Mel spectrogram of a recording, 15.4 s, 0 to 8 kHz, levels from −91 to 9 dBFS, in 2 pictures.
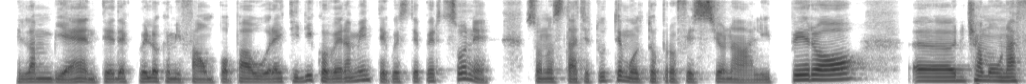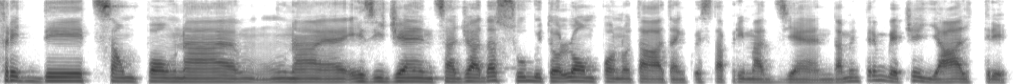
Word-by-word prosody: l'ambiente 100 -1 -2
ed 95 - -2
è 105 - -3
quello 110 +2 0
che 110 - -7
mi 100 - -4
fa 95 - -1
un 90 -1 -4
po' - - -5
paura. 100 -1 -1
E - - -5
ti 115 +2 -7
dico, 160 +4 -1
veramente, 125 +10 -3
queste 105 0 -4
persone 130 +10 -2 0.2
sono 105 -1 -1
state 100 -3 +2
tutte 135 +4 -4
molto 105 -8 -2
professionali 90 -4 +1
però, 175 +3 +5 0.3
uhm, 130 0 +3
diciamo 140 +2 0
una 130 -1 +2
freddezza, 130 -1 +4
un 120 -2 -4
po' 120 +2 +2
una 110 -1 0
una 105 +1 -3
e 105 0 -2
esigenza, 115 -1 +2
già 120 +2 +2
da 140 +4 0
subito, 135 -4 +3
l'ho 130 +3 +3
un 120 -2 -5
po' 110 0 -3
notata 100 -2 -2
in 90 - -6
questa 95 +2 -4
prima 100 -3 -6
azienda. 90 0 -5
Mentre 125 +6 -7
invece, 145 -1 -4
gli 110 -6 -4
altri, 95 0 -2
110 Hz, 185 wpm, -23 LUFS, 100-130 Hz, 0.3 s, però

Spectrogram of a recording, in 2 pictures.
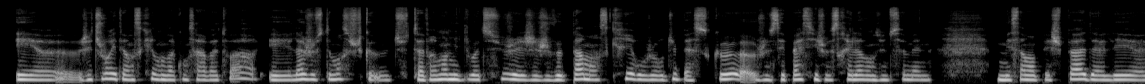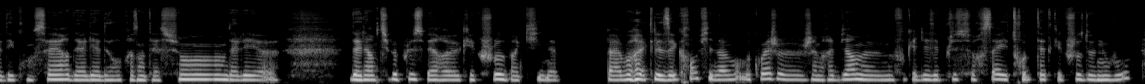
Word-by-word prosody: et 220 -2 +5
heu, 200 - -3
j'ai 220 - 0
toujours 255 +4 +1
été 245 -2 +3
inscrit 220 +3 -2
dans 220 -2 +3
un 210 - 0
conservatoire 210 +4 -4 0.2
et 205 -1 +2
là 225 +3 +4
justement 230 0 +1
c - - -7
ch - - -5
que 205 - -4
tu - - -8
tu 215 - 0
as - - +4
vraiment 220 +3 +4
mis 230 -1 +8
le 205 - -6
doigt 220 -1 +2
dessus 250 +4 -4
j'ai 225 -3 +5
je 205 0 -1
je 200 0 -1
veux 205 +1 +3
pas 235 +4 +3
m'inscrire 230 +3 0
aujourd'hui 210 +1 0
parce 195 -3 -2
que, - - -2 0.3
heu, - - -3
je 205 - -2
sais 215 +2 0
pas 225 +2 +1
si 225 0 -1
je 215 - -4
serai 220 +2 -1
là 220 0 +3
dans 210 -1 +1
une 205 0 -2
semaine 210 -1 -3 0.7
mais 205 -1 +4
ça 220 +2 0
m'empêche 210 0 -1
pas 240 0 +5
d'aller 215 -1 +3
à 200 -1 -3
des 210 - -2
concerts, 225 +2 0
d'aller 205 0 +1
à - - +1
des 200 - -2
représentations, 225 +3 +1
d'aller, 210 -1 +1
heu, 200 - -6 0.7
d'aller 215 -1 +5
un 210 - +2
petit 215 +2 -7
peu 235 - +3
plus 235 +1 -2
vers, 210 -2 -1
heu, 205 0 -1
quelque 210 +1 -7
chose, 240 -1 +2
ben, 200 -2 -5
qui - - -6
n'a 200 0 -4 0.5
pas 210 - 0
à - - 0
voir 225 +1 +4
avec 235 -1 +4
les 215 -3 +4
écrans, 225 +5 -4
finalement 215 -5 -2
donc 230 - -6
ouais 250 +1 +2
je, 220 -4 -3
j'aimerais 210 0 -3
bien 230 +3 +1
me 215 -3 +1
me 210 +1 -2
focaliser 215 -1 -3
plus 225 +2 -8
sur 220 -1 -9
ça - - -1
et 220 - 0
trou - - -4
peut-être 225 0 -5
quelque - - -9
chose 230 -1 -2
de 215 0 -1
nouveau, 210 +6 -1
215 Hz, 245 wpm, -22 LUFS, 205-225 Hz, 0.7 s, mis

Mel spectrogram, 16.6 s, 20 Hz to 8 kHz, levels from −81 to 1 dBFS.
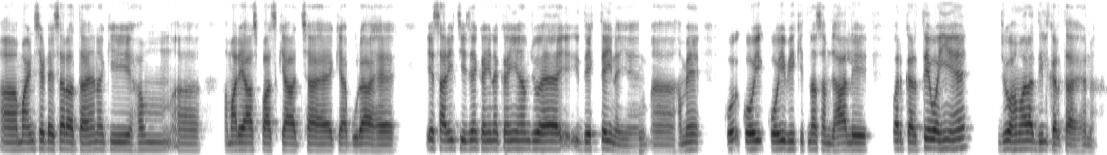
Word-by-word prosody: अ, 140 0 +1
mindset 150 +1 +1
ऐसा 150 +1 +2
रहता 140 -2 +3
है 140 - -1
ना 145 0 -2
कि 145 - -4 0.3
हम 140 0 -6
अ, 130 -1 -6 0.4
हमारे 135 +1 +1
आस-पास 135 0 -1
क्या 130 0 +2
अच्छा 125 +1 -1
है, 125 0 +1
क्या 125 +1 -2
बुरा 130 0 +3
है, 120 0 +2 0.6
ये 170 - +1
सारी 160 0 +1
चीजें 160 +1 0
कहीं 155 0 0
न 160 - 0
कहीं 160 +1 +1
हम 155 0 -1
जो 155 0 +3
है 155 - +3
देखते 145 +2 +1
ही 150 - -1
नहीं 120 -3 -5
हैं 110 0 -11 0.2
अ, 120 -1 -6
हमें 140 +3 -2 0.4
को 460 -1 +1
कोई 155 +1 +5
कोई 150 +1 +4
भी 150 0 -1
कितना 150 0 -3
समझा 135 0 0
ले 140 0 +2 0.5
पर 155 -1 +1
करते 145 +5 +2
वही 165 -1 +4
हैं 175 +3 +1 0.5
जो 155 +3 +3
हमारा 155 +1 +4
दिल 145 0 -3
करता 125 -2 +1
है, 110 +1 -7
है 125 - -6
ना? 115 -3 -15
145 Hz, 180 wpm, -22 LUFS, 130-155 Hz, 0.6 s, कोई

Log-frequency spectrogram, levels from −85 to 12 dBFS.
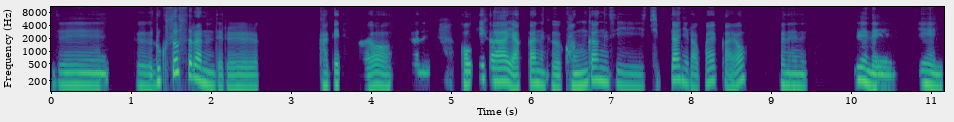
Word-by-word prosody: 이제 155 -2 0 0.4
그 150 -2 -3
룩소스라는 215 - +5
데를 140 -1 -3 0.8
가게 155 +1 -1
됐어요. 145 0 -3 0.2
그러니까는 155 -2 -8 0.4
거기가 195 +2 +3
약간 165 +4 +2
그 140 -2 -1
관광지 160 -3 0
집단이라고 195 -11 -1
할까요? 205 0 -2 0.4
그러니까는 150 -2 -1 0.6
네네. 200 -7 +4
네네. 140 -1 0 0.4
예. 170 -3 +3
160 Hz, 250 characters per minute, -26 LUFS, 145-185 Hz, 0.8 s, 룩소스라는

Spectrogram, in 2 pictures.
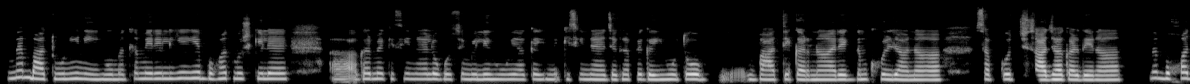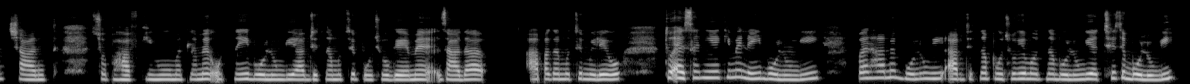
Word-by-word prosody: मैं 325 +1 0
बातूनी 250 0 +1
नहीं 235 -2 0
हूँ, 230 0 0
मतलब 235 +3 -6
मेरे 260 0 +2
लिए 265 +2 0
ये - - +3
बहुत 265 +1 -1
मुश्किल 260 0 -1
है 255 0 +3
अ, 300 - -13 0.2
अगर 255 +2 -1
मैं 260 0 0
किसी 250 +1 -9
नए 245 0 -2
लोगों 240 -1 +1
से 240 +1 -7
मिली 235 0 +1
हूँ 235 0 0
या 230 -1 -1
कहीं 235 -1 -2
मैं 230 - -4
किसी 235 0 -5
नए 225 -1 +1
जगह 230 +1 -1
पे 235 - 0
गई 225 -1 +3
हूँ 230 0 +2
तो 240 0 +7 0.6
बातें 225 0 0
करना 220 0 +2
और 220 - +2
एकदम 225 +1 +1
खुल 235 -2 +1
जाना, 210 -1 +3 0.4
सब 235 -2 -2
कुछ 240 -2 -1
साझा 225 0 +6
कर 220 -1 +4
देना, 210 0 +3 0.5
मैं 290 -1 -2
बहुत 270 0 0
शांत 225 -2 0 0.5
स्वभाव 225 -3 -1
की 230 - -5
हूँ। 225 0 +1
मतलब 230 +1 -5
मैं 250 +1 +2
उतना 240 0 -4
ही 250 - +2
बोलूँगी 225 0 +2
आप 220 -1 0
जितना 225 +1 -4
मुझसे 225 +2 -3
पूछोगे, 215 0 +1
मैं 225 +1 +2
ज़्यादा 225 0 +2 0.6
आप - - -2
अगर 245 0 -1
मुझसे 245 +1 -3
मिले 230 -1 +3
हो, 235 +2 +3 0.4
तो 300 - +2
ऐसा 290 +1 +4
नहीं 305 0 0
है 305 - +1
कि 325 - -5
मैं 330 0 -2
नहीं 270 -2 +2
बोलूँगी, 235 +2 0 0.4
पर 285 +1 0
हाँ 300 +1 -1
मैं 315 -1 -2
बोलूँगी, 265 +2 -1
आप 245 - +2
जितना 260 +2 -4
पूछोगे 255 +1 0
मैं 255 - +1
उतना 245 0 -4
बोलूँगी, 230 +2 +3
अच्छे 245 +4 -1
से 295 +1 -1
बोलूँगी। 230 +6 +2
235 Hz, 210 wpm, -19 LUFS, 225-260 Hz, 0.6 s, तो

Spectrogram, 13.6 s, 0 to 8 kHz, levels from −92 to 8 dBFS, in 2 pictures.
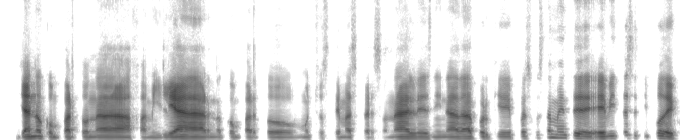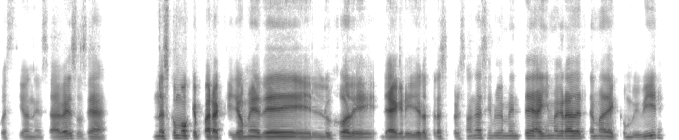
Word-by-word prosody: ya 110 - +5
no 115 0 -2
comparto 100 +1 -6
nada 95 -1 +2
familiar, 100 +2 +4
no 100 -1 -18
comparto 95 -1 -12
muchos 95 - -24
temas - - -10
personales, 105 -1 -2
ni 100 - -17
nada 105 +2 -1
porque, 110 0 -11
pues, 120 0 -15
justamente 160 -5 -3
evita 120 +3 -3
ese - - -24
tipo - - -8
de - - +2
cuestiones, 105 -2 -14
¿sabes? 125 +7 -2
O 115 - -17
sea, 105 -2 -3 0.4
no - - -6
es 120 - -1
como 135 -1 -1
que - - -3
para 100 -2 +5
que 105 +1 -14
yo 105 -1 +1
me 115 0 +1
dé 110 -2 +4
el 100 0 -10
lujo 105 +3 -1
de 95 -1 -3
de - - +4
agredir 100 +2 +2
a - - -3
otras 110 0 -11
personas, 125 +8 -10
simplemente 140 -1 -4
ahí 130 +1 +3
me 140 - -6
agrada 130 0 +3
el - - -9
tema 125 +1 -5
de 115 -3 0
convivir, 125 +10 -7
105 Hz, 210 wpm, -24 LUFS, 100-120 Hz, 0.4 s, ya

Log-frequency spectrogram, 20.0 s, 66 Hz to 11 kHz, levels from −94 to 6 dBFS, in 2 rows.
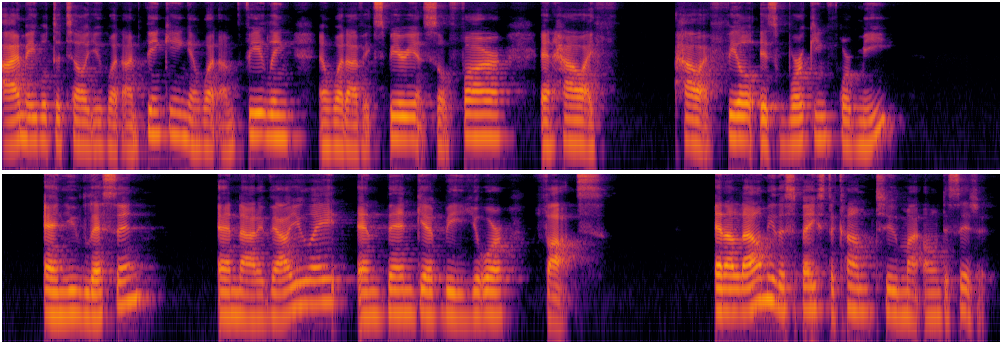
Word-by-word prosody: I'm 150 +4 +4
able 165 0 -1
to 160 -1 -5
tell 150 -2 -2
you 140 0 -7
what 140 -1 -5
I'm 130 - -4
thinking 195 -3 -4
and 140 - -7
what 140 - -3
I'm 130 - -9
feeling 180 -2 0 0.2
and 140 0 -4
what 140 -1 0
I've 130 -1 -1
experienced 170 -1 +2
so - - -3
far 180 0 +1 0.3
and 145 -1 +1
how 155 0 +2
I - - +1
f - - -11 0.7
how - - +1
I - - +1
feel 170 -1 +1
it's 155 0 +1
working 165 +3 -2
for 150 -2 -4
me 180 - -7 1.5
and 150 -1 +5
you 160 0 -1
listen 210 - +2 0.6
and 155 0 +2
not 145 -2 +2
evaluate, 205 +10 -1
and 150 0 +1
then 160 -1 +1
give 155 -1 0
me 155 - 0
your 150 +1 -1 0.3
thoughts 440 -1 +1 1.1
and 170 -1 +8
allow 170 +6 +6
me 235 0 +1
the 180 -3 -1
space 180 +1 +1
to 165 - -5
come 170 0 -3
to 165 -2 -3
my 150 -2 -4
own 150 0 -7
decision? 150 +2 -5
160 Hz, 155 wpm, -23 LUFS, 150-180 Hz, 1.5 s, and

